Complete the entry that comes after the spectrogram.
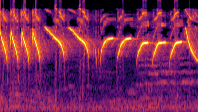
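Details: Canary in full song, suited as a master song for other birds to learn: rapid series of high whistled notes sliding downward, repeated about four times a second, changing to longer sweeping slurs, then to rising-falling notes.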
